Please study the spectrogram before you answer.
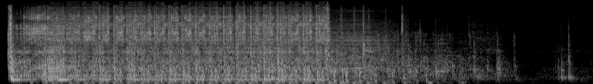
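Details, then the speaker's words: John Deere L100 riding mower, single-cylinder engine, non-runner from a friend, valves backed off, choke on, original battery, fuel a couple years old and smelling rank; fires with an uneven stumbling beat then dies, rough running suspected from old fuel. "trying to name that smell smells like rank rank old Fuel and I mean I mean the fuel in this thing's a couple years old anyways"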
